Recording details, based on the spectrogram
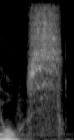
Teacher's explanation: You would just drop the H altogether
